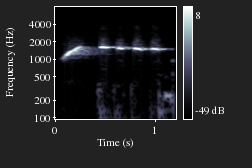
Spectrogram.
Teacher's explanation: end because I'm going to show you what to do basically the letter U is pronounced in this position with very very round lips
